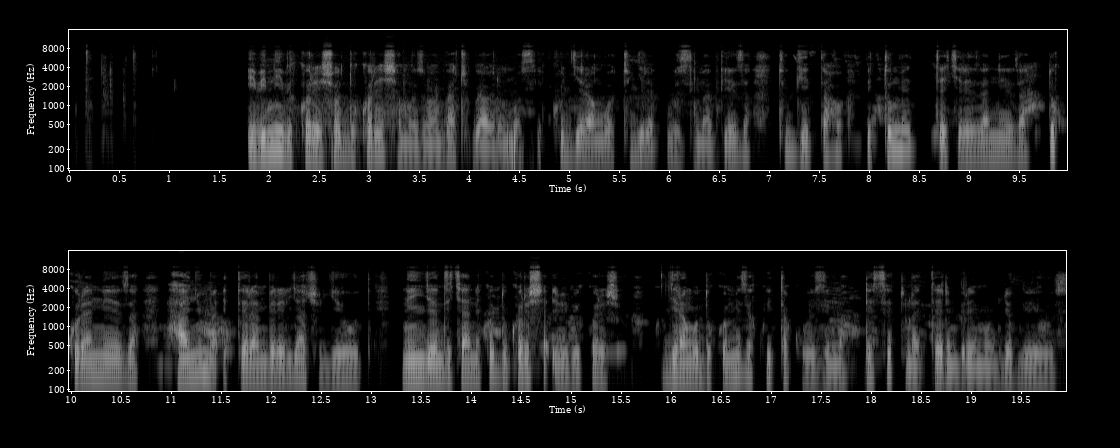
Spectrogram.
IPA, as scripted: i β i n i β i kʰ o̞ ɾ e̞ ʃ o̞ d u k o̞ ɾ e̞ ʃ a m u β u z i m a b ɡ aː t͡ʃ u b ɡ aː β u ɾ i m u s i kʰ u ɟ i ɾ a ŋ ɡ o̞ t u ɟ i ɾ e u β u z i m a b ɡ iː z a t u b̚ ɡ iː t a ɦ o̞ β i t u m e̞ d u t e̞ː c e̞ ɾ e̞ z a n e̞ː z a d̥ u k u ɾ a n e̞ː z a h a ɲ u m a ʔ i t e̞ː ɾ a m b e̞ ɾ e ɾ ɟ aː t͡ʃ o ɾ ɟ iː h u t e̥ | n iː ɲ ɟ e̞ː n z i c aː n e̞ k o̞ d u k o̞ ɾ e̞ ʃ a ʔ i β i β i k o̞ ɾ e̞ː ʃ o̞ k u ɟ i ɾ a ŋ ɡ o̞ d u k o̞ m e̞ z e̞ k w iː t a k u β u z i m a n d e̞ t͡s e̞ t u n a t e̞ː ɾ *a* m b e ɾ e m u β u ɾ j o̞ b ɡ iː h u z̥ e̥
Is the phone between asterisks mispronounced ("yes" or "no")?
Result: yes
